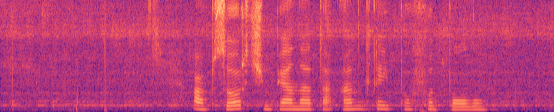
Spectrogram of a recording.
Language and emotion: Russian, neutral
